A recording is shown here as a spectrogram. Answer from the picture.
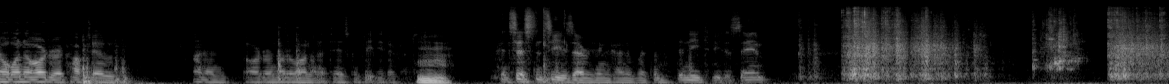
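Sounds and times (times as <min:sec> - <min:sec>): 
speech: 0:00.0 - 0:08.2
ice being added to a cocktail shaker: 0:08.4 - 0:11.6.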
